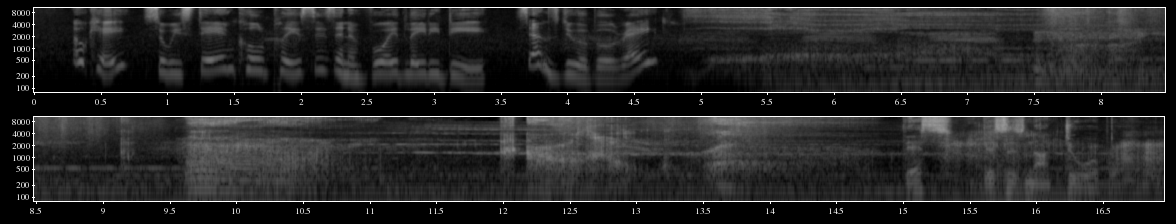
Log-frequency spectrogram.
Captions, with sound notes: - Okay, so we stay in cold places and avoid Lady D. Sounds doable, right? (crow cawing) (moroaica growling) - This, this is not doable.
